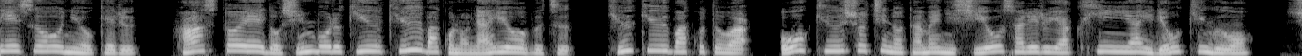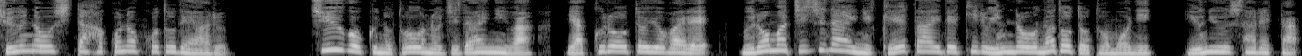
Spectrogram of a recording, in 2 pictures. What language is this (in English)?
Japanese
